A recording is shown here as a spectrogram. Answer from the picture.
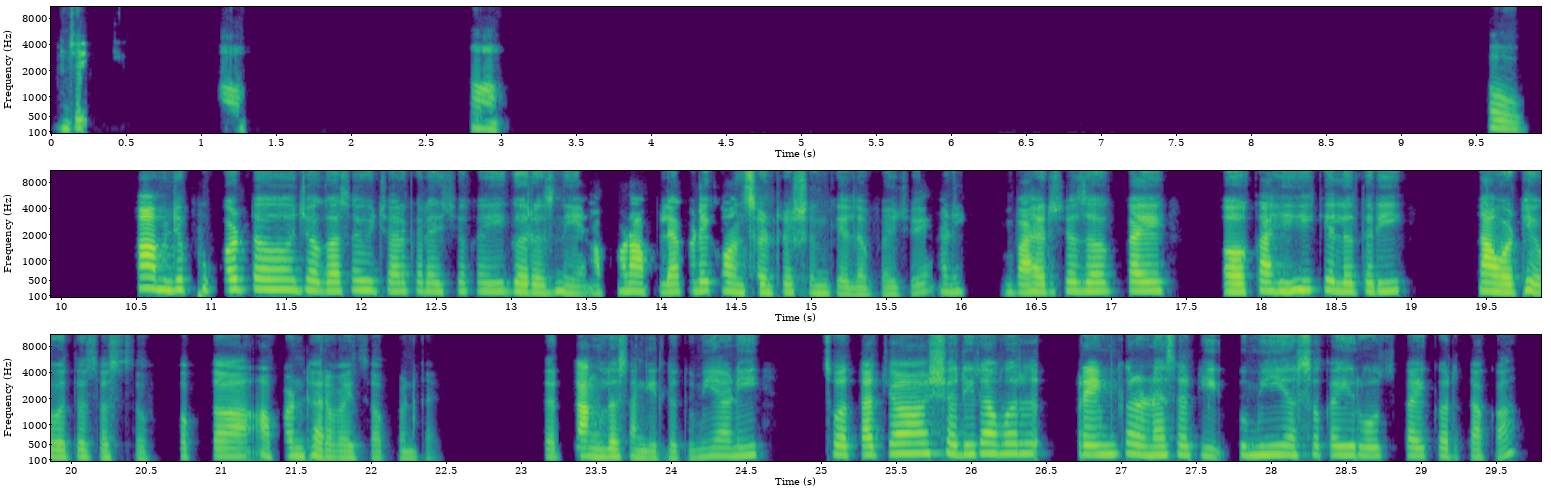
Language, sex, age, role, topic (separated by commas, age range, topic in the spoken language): Marathi, female, 35-39, host, आपल्या शरीरावरचा आत्मविश्वास वाढवण्यासाठी तुम्ही रोज कोणते छोटे टप्पे उचलता?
